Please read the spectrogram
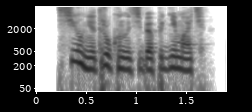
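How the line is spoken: Hissed through teeth. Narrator (Russian): сквозь зубы цыкнула мама

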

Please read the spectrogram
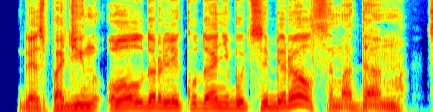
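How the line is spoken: Plain. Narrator (Russian): спросил Чифинч

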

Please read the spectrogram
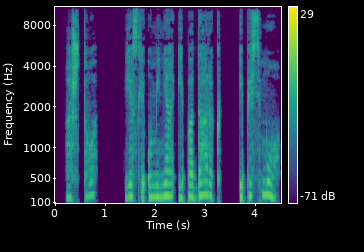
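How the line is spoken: Puzzled whispered question. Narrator (Russian): недоуменно шепотом спросила

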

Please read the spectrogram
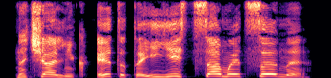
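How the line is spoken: Yelling loudly. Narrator (Russian): Орал Поликарп на весь зал

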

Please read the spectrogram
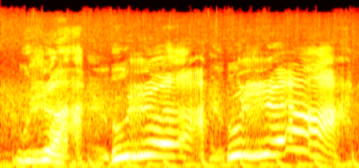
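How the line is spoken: Joyful shout. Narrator (Russian): радостно закричал Леший

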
